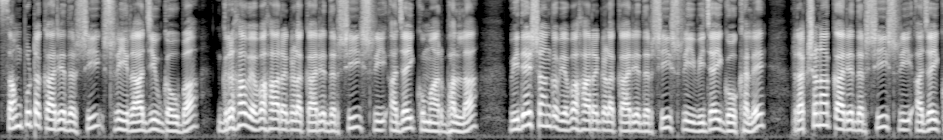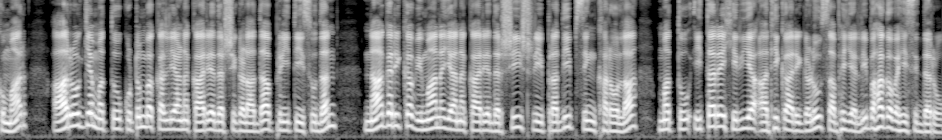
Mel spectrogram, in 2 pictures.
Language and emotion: Kannada, neutral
